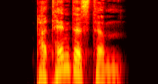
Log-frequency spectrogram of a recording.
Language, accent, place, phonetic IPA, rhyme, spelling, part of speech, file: German, Germany, Berlin, [paˈtɛntəstəm], -ɛntəstəm, patentestem, adjective, De-patentestem.ogg
- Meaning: strong dative masculine/neuter singular superlative degree of patent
